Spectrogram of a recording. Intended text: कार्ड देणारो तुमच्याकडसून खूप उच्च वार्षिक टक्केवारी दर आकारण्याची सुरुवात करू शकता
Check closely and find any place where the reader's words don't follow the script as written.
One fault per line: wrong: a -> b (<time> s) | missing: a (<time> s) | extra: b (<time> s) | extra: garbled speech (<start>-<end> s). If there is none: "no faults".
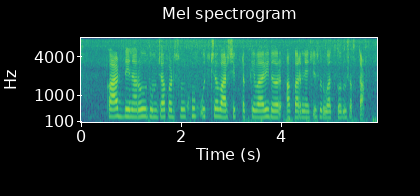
no faults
